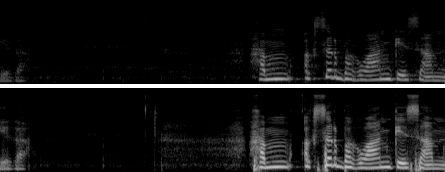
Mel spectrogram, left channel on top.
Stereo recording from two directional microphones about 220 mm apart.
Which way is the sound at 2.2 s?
45° right (ahead or behind).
